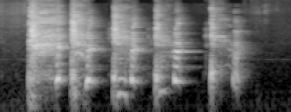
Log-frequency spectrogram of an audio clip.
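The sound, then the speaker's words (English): A woman coughs into her elbow, turned away, in a rapid run of several harsh, fairly loud coughs, with no talk. “represented proper coughing etiquette, coughed into her elbow, turned away from me.”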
